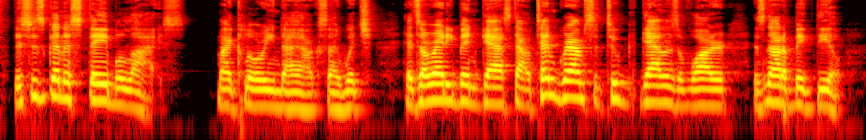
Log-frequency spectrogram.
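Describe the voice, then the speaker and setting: A man with a strong Spanish accent speaks in an animated tone at a moderate pace in a very clean recording with a silent background. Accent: heavy Spanish. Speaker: carpet cleaning business owner. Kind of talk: casual tutorial vlog.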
